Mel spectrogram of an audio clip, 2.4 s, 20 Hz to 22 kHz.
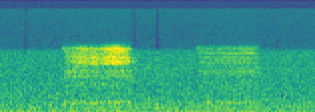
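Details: Young owls at the nest in the early hours of March 19, 2016, as adults arrive with prey. A loud half-second rasping hiss, then a softer, longer hiss a moment later, over a faint hum.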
